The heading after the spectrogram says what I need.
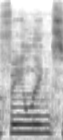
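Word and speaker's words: Falinks: it's called failing uh failings is another pronunciation for it yes I just sometimes call it f linkx yeah I find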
